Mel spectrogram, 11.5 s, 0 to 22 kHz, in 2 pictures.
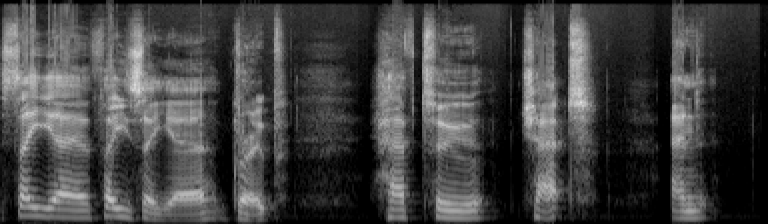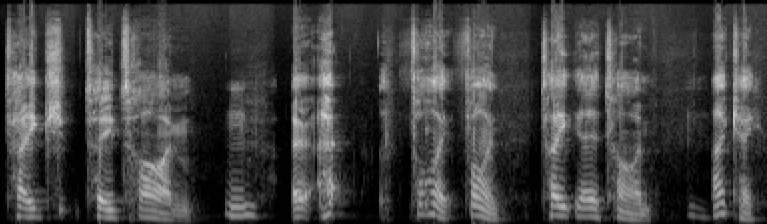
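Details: Adult man with aphasia after a stroke in October 2019, affecting speaking, reading and writing; word-finding pauses, fillers and garbled words; aphasia after stroke.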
